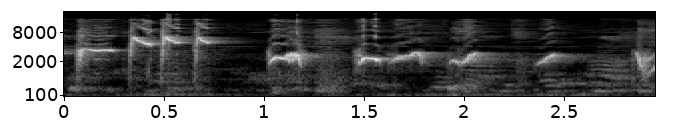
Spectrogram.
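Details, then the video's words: Greater green leafbird singing loudly to provoke a rival to fight, giving sharp high whistles followed by a string of rising slurred notes about every half second. "CUCAK IJO GACOR MEMANCING EMOSI LAWAN AGAR MAU JAMTROK DAN TARUNG"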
